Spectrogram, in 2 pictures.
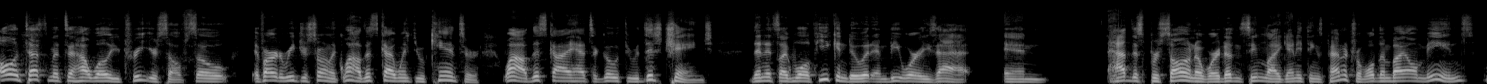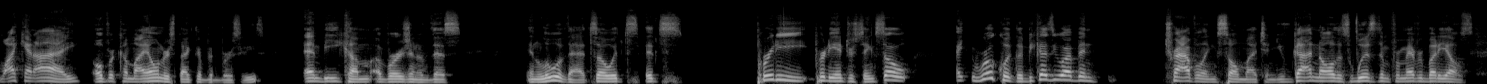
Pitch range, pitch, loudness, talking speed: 130-165 Hz, 150 Hz, -27 LUFS, 215 wpm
